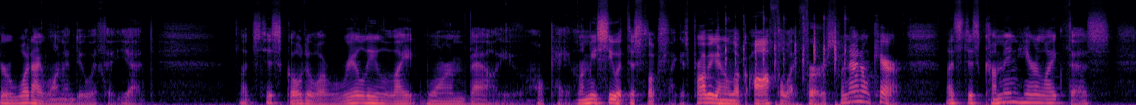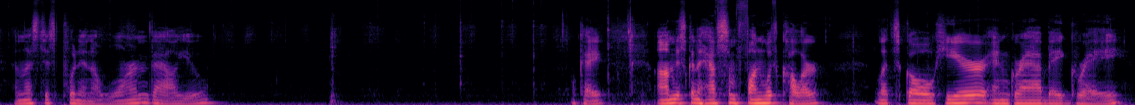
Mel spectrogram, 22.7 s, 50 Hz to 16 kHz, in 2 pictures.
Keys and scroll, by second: 6.8-8.0 typing.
